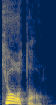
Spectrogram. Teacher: Kyoto, it's pronounced like that, Kyoto, with the accent at the beginning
